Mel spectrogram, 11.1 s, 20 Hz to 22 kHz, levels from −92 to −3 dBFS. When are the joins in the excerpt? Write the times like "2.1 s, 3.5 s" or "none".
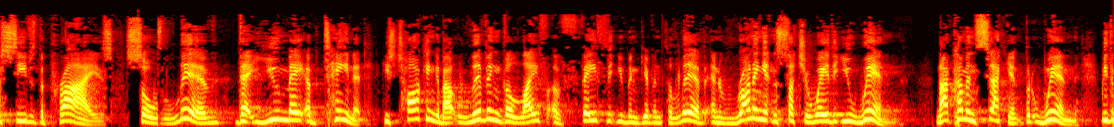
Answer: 1.6 s, 3.8 s, 6.6 s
